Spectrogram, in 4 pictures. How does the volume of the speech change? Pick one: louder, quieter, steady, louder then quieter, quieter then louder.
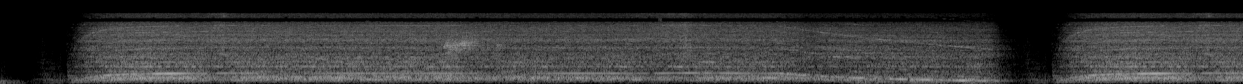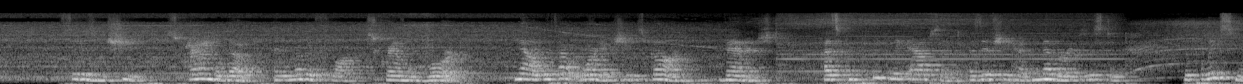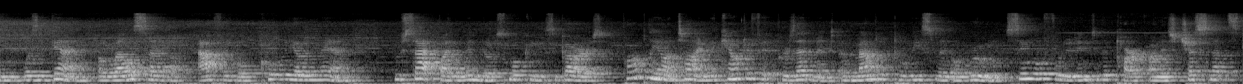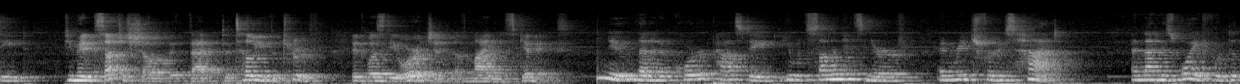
steady.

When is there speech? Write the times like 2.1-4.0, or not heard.
13.1-49.6.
